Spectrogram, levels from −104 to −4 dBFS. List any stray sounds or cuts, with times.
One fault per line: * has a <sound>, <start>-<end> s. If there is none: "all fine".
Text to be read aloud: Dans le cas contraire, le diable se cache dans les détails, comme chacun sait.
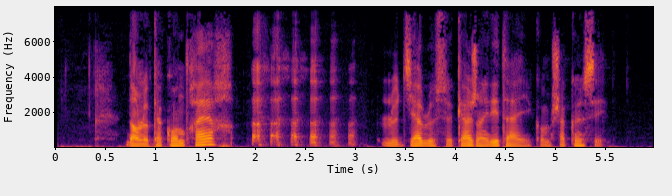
* has a laugh, 2.0-3.0 s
